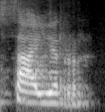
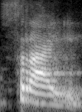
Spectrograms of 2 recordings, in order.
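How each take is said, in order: First: An R sound comes at the end of the word. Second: An R sound comes between S and the vowel. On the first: "atau sair" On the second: "bukan serai"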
